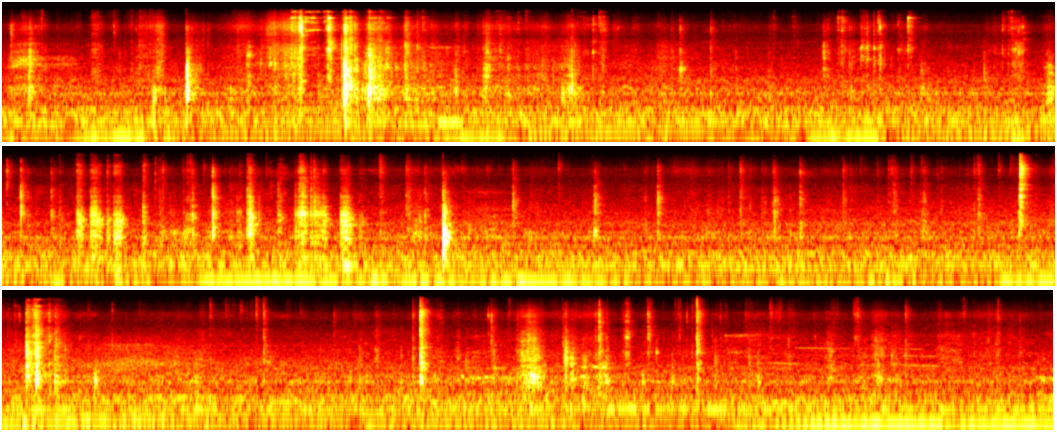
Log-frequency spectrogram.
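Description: Scattered clicks, crinkles and rustles of a CD's plastic packaging being handled and picked at to get the wrapping off, with a few sharper clicks among them. A faint low hum comes and goes underneath.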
